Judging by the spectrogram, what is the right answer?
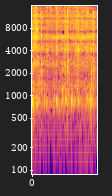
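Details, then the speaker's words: Keurig 2.0 K300 with a single motor-driven mechanical pump, running via a held switch before repair: light even buzzing hum with soft watery gurgles as it pulls water from the reservoir to the hot tank; pump running normally, though output is later seen to be slow. "There's the pump. So this one here, it's just one pump run off one motor. It sucks water from the reservoir into the hot water tank and pushes hot water out."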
